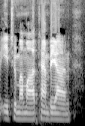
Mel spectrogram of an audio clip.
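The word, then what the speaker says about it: Y tu mamá también: It was like the ending of Y Tu Mama Tambien, when once the...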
